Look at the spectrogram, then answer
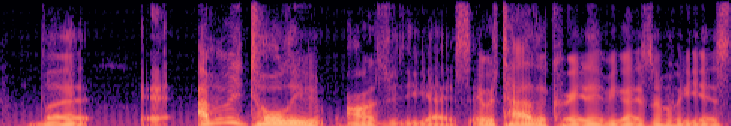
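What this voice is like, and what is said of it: Voice not fully back to normal. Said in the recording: “as you can tell, my voice is still getting a little bit back to normal”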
